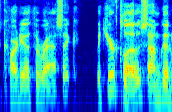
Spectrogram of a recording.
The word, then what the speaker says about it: cardiothoracic: Thank you, first of all, for having me here, but it's cardiothoracic.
